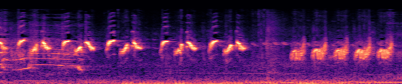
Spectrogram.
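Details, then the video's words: Chinese hwamei performing its tail dance, repeating a crisp two-part chirping phrase in a steady rhythm roughly every quarter second. It shifts to lower, fuller notes near the end over a low background hum. "Hoa mi mua duoi"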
